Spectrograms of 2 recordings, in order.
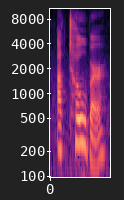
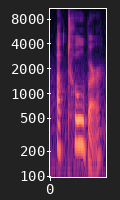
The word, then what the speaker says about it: October: 봐 주세요 악 소리 나는 부분은 입니다 oer 발음해 볼게요 토 한 번더 해볼게요 토 부분에 강사에 있어요 October 오케이 같이 써 볼게요 자입니다 to t b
